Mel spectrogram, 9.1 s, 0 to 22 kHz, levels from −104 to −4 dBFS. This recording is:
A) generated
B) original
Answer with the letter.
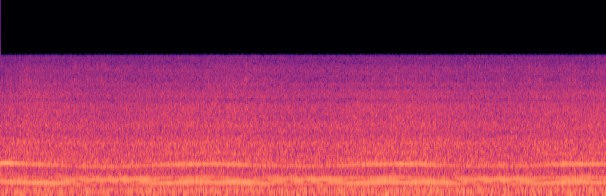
B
